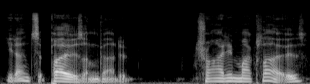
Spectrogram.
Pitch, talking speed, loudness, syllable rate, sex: 145 Hz, 195 wpm, -18 LUFS, 5.7 syllables/s, male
